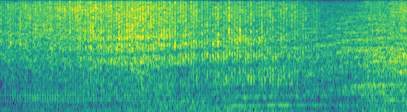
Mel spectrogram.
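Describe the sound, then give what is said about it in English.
A homemade propeller airplane, its engine a treadmill being run on, drones steadily as it takes off and flies out of a cave into the night sky, a low humming roar with a rushing, noisy edge that holds at an even loudness throughout, with no voices. “The propeller spins. The plane takes off.”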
